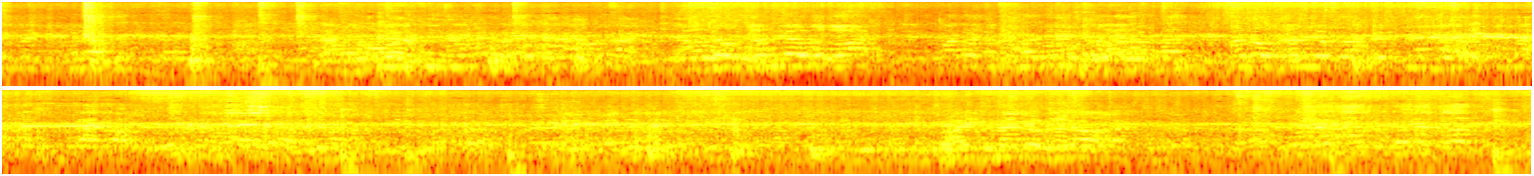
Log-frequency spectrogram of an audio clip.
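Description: Indistinct chatter: several people talking over one another without pause.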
